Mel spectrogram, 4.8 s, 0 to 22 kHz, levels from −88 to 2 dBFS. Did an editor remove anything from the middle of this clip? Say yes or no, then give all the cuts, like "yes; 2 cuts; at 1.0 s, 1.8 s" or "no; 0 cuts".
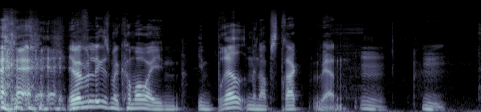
yes; 1 cut; at 3.1 s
